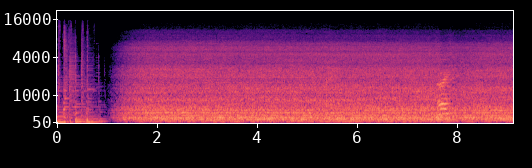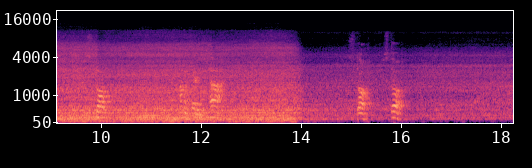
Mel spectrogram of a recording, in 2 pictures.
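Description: Two gas canister camping stoves burning at full, a steady rush of burner noise as the water in their pots comes to the boil. The noise drops sharply about fourteen seconds in, leaving a quieter steady hiss.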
